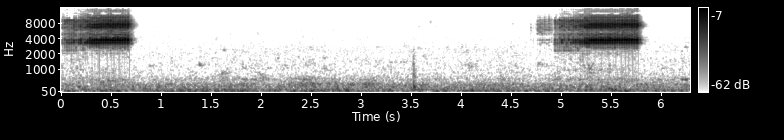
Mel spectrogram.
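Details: Katydid singing on 2 July 2023, described as fairly quiet: two harsh, buzzy, high bursts of about one second each, separated by roughly four seconds of near silence.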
